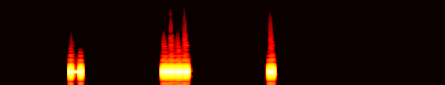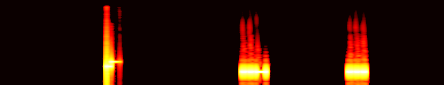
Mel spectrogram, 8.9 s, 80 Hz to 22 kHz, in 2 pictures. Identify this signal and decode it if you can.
Morse code, heard as a keyed tone, about 36 wpm, spaced as for 10 wpm, 700 Hz. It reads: THE US
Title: 8x Character Spacing - Top 200 Words - 35wpm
